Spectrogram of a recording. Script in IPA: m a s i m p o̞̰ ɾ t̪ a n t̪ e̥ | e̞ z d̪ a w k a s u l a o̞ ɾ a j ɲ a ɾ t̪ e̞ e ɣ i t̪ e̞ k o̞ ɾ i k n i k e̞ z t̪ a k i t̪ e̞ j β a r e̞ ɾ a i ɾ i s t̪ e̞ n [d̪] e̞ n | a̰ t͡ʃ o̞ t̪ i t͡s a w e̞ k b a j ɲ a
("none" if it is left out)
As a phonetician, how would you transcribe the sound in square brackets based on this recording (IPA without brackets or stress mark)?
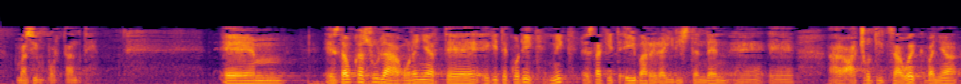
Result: d̪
